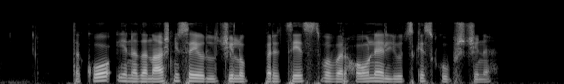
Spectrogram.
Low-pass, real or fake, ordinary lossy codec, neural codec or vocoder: 7.2 kHz; real; none; none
